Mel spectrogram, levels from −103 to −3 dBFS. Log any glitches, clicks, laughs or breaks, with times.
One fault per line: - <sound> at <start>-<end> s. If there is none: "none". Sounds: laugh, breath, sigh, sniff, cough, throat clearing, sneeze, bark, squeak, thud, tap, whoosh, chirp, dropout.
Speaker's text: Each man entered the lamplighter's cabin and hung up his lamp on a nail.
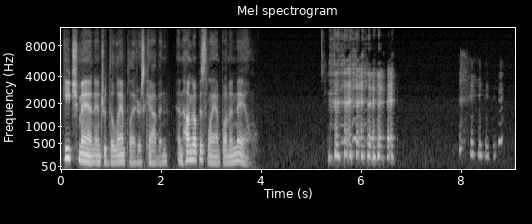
- laugh at 5.2-6.8 s
- laugh at 8.0-8.9 s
